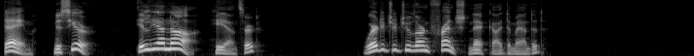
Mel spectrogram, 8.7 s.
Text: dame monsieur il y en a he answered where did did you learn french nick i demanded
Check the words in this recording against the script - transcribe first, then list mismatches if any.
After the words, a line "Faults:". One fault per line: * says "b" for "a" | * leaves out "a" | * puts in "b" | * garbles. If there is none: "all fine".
dame monsieur il y en a he answered where did did you learn french nick i demanded
Faults:
all fine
